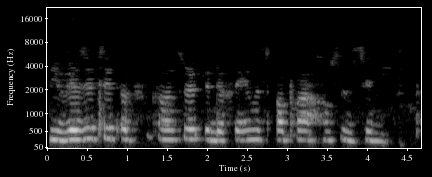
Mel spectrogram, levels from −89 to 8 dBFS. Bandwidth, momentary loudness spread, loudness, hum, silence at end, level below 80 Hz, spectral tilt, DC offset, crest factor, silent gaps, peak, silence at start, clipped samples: 6.6 kHz; 15 LU; -26 LUFS; none; 0.05 s; -78 dBFS; -7.5 dB/octave; under 0.1%; 18 dB; none; -8 dBFS; 0.05 s; under 0.1%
